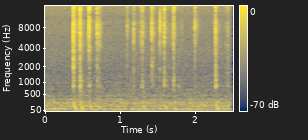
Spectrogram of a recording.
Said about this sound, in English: Okay, I was legit finishing up an email, but I think the typing right there is just for dramatic effect.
